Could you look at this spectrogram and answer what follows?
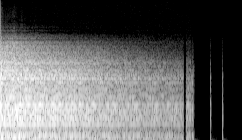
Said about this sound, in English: I don't think this is a very surfy reverb. It has something close to a drip, but it's not a drip. It's like a slapback echo.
